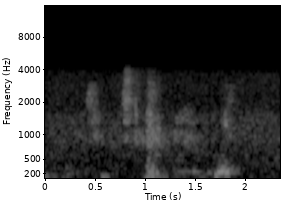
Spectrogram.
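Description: A dog's few faint, short vocal sounds, clustered in the middle of two seconds, over the steady low hiss of a security camera's microphone.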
